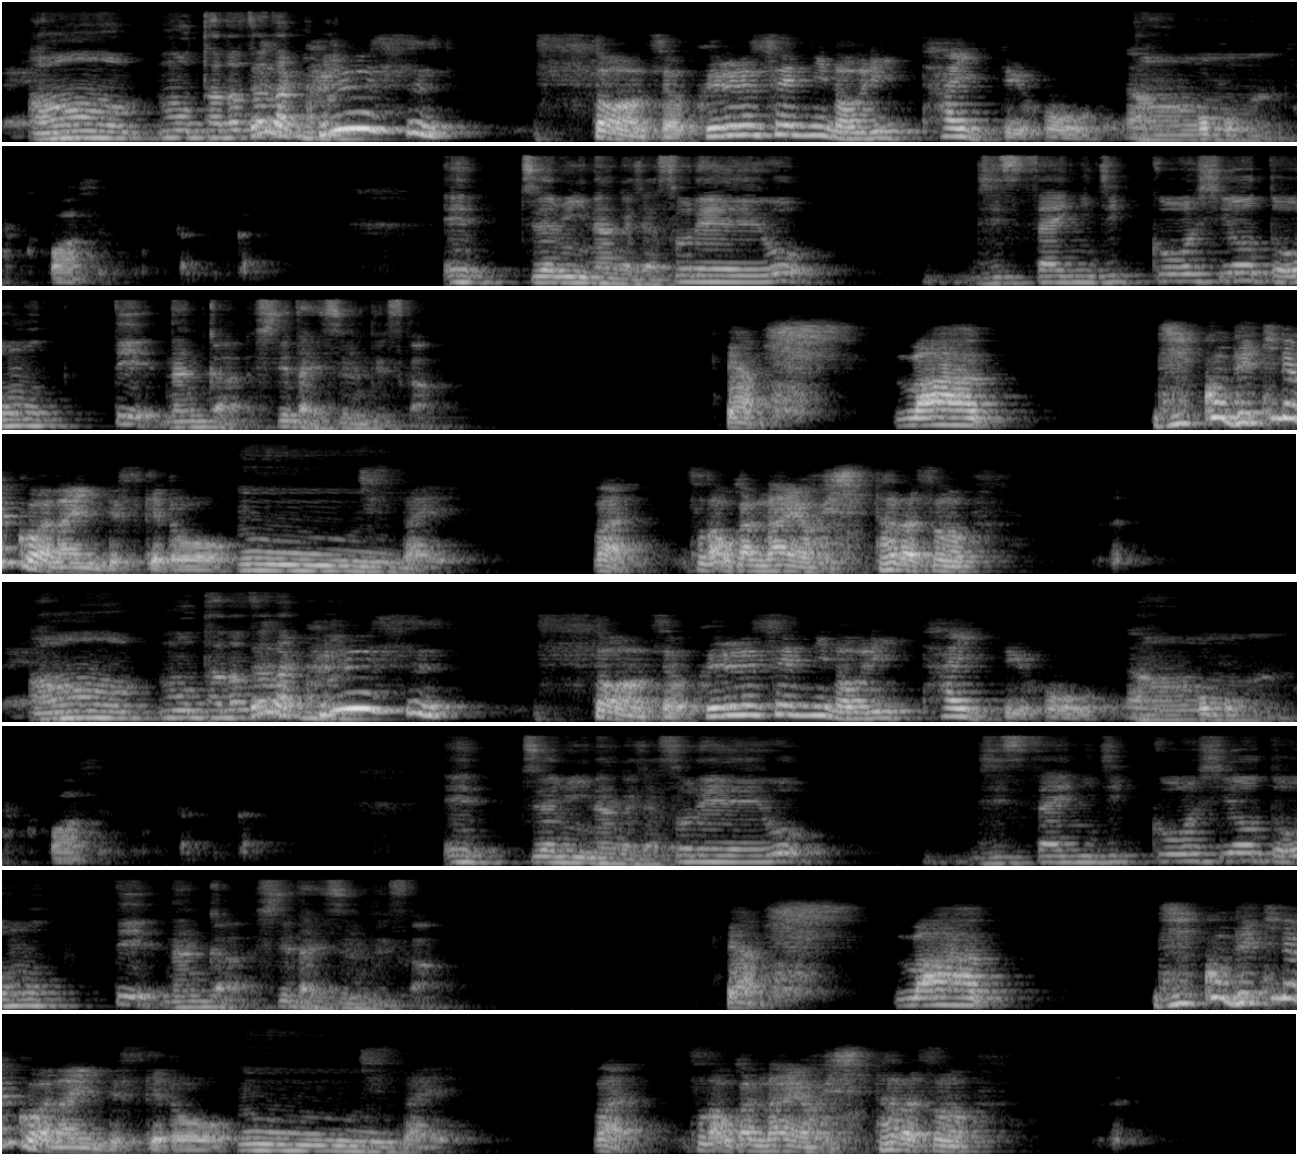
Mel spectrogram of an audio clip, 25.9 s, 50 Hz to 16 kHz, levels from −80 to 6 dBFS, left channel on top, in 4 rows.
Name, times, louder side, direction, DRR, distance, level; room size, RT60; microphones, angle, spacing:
voice 1, 0.1-1.7 5.7-6.4 8.7-10.5 11.1-13.2 13.5-15.1 20.6-21.5, left 2 dB, 65° left, 0 dB, 2.9 m, -27 dB
voice 2, 1.2-2.2 2.7-6.2 6.7-6.9 16.6-17.9 18.7-20.6 21.4-21.7 22.4-22.6 22.9-24.4, left 2 dB, 35° left, 2 dB, 1.0 m, -20 dB
7.2 x 7.0 x 4.1 m, 0.40 s
head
